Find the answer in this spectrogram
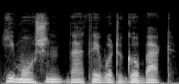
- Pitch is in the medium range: No, low, 110 Hz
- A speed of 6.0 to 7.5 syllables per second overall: Yes, 6.5 syllables/s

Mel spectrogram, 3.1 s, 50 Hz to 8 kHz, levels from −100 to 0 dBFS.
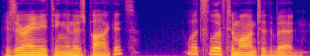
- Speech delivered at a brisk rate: Yes, fast, 230 wpm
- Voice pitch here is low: Yes, low, 115 Hz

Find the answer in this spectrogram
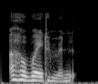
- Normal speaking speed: No, fast, 245 wpm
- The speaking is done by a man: No, female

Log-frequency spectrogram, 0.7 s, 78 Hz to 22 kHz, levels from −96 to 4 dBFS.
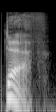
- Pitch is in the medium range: No, low, 110 Hz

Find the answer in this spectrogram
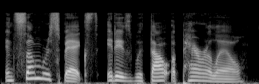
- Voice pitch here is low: No, medium, 175 Hz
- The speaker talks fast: No, average, 185 wpm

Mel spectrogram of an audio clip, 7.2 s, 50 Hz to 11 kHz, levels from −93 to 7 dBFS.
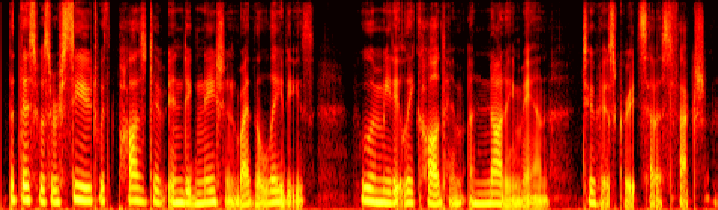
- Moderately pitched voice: Yes, medium, 180 Hz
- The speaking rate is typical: Yes, average, 175 wpm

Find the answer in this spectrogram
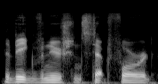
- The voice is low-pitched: Yes, very low, 85 Hz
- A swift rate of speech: No, average, 190 wpm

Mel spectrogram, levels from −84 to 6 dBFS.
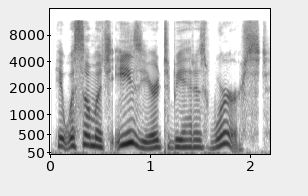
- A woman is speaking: Yes, female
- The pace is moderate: No, fast, 275 wpm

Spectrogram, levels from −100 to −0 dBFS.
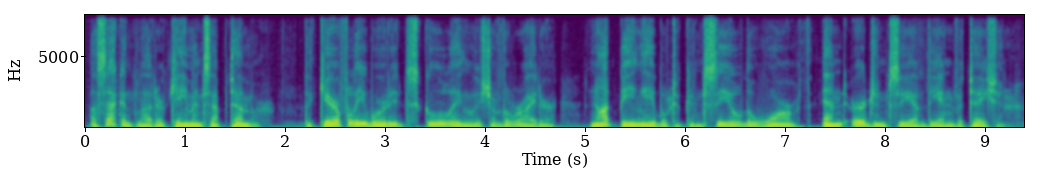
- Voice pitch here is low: Yes, low, 125 Hz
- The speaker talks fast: No, average, 165 wpm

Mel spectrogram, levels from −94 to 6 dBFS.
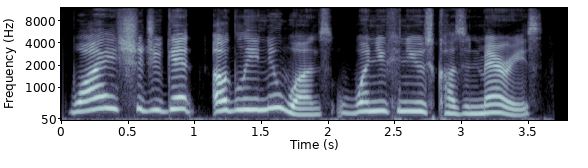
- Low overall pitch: No, very high, 270 Hz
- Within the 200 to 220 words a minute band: Yes, fast, 205 wpm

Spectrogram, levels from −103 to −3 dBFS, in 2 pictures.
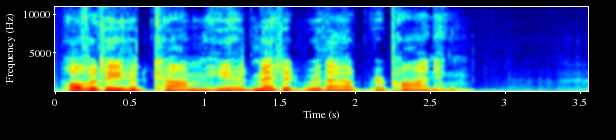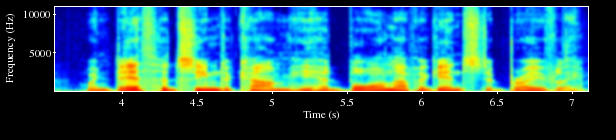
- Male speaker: Yes, male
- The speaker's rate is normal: Yes, average, 195 wpm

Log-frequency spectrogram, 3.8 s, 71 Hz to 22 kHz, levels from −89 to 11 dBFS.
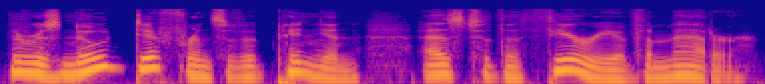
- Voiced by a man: Yes, male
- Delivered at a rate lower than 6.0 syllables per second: No, 6.1 syllables/s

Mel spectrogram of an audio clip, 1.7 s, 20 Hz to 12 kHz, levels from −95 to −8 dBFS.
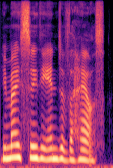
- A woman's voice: Yes, female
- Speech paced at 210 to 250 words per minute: No, fast, 280 wpm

